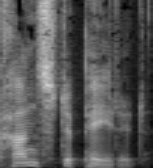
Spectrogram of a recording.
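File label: "constipated", US English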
